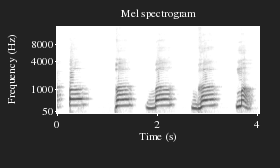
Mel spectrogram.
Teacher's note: प फ ब भ म यांचा उच्चार मित्रांनो आपल्याला ओटांचा स्पर्श होतोय की नाही तर प वर्गातील प ब भ आणि म हे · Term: ओष्ट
